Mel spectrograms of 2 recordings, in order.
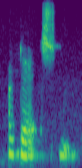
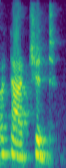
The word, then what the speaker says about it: attached: Attached, Okay. So it is not attached. So after ch, immediately we have to say the d sound. So it becomes attached.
